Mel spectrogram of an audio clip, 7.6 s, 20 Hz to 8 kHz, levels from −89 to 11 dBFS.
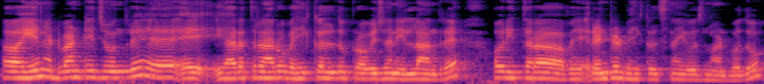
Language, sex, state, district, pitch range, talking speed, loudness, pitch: Kannada, male, Karnataka, Mysore, 150-180 Hz, 135 wpm, -15 LUFS, 165 Hz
